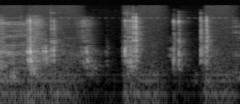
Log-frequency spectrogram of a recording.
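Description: Faint mechanical handling noises at a desk: a few short, irregular bouts of clicking and scraping, with a gap of silence about a second in.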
